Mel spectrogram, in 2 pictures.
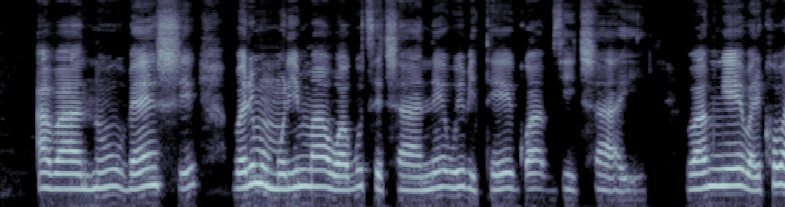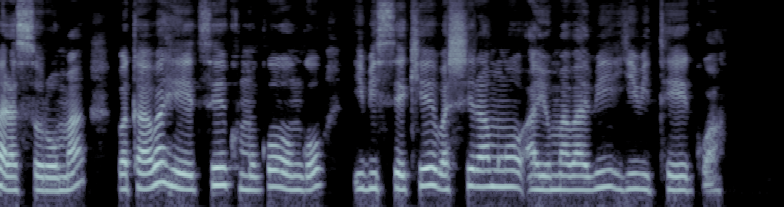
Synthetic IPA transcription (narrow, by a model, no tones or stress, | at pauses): aβaːn̥uβe̞ːnʃiβaɾimumuɾimawaɡut͡se̞t͡ʃaːne̞wiβitʰe̞ːɡwavjit͡ʃaːji | βamŋe̞βaɾikʰo̞βaɾaso̞ɾo̞maβakaβaβaɦe̞t͡se̞kʰumuɡo̞ːŋɡo̞ | iβise̞kʰe̞βaʃiɾamŋo̞ʔajo̞maβaβijiβitʰe̞ɡwa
